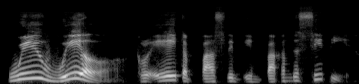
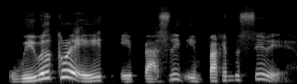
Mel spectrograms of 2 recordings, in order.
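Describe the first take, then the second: First: The word "will" carries the main stress. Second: The word "create" carries the main stress. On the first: "Here's another. Will" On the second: "Another. Create"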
